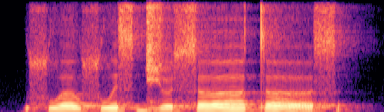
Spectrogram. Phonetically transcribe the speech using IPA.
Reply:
sʷ ɜː sʷ e s d͡ʑ ø s ɜː t ɜː s

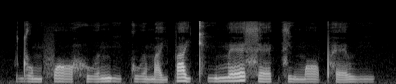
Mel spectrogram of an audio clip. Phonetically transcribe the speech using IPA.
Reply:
d oː˧˩ m f ɔː˧˩ h u˩˧ ə̯ ŋ iː˧˩ k u˩ ə̯ m a˩ j p a˥˨ j kʰ i˧ m ɛː˧˥ s ɛː˧ k̚ s i˧˩ m ɔː˧˩ pʰ ɛː˩˧ ʋ iː˧

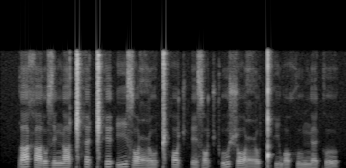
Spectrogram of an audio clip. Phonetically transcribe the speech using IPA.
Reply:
ɾ a x a ɾ o z e ŋ a ǁʰ ɛ ǁʰ ɪ ʔ i z ɔ ʕ o ǁʰ ɔ t͡ʃʼ e z ɔ t͡ʃʼ u ʃ ɔ ʕ o ǃʰ i w ɔ x u ŋ ɛ k ʊ

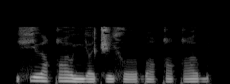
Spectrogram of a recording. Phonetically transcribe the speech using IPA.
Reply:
fʲ ɯː˥˧ ə̯ q oː˥˧ mʲ ɔ˧ ə̯ t͡ʃ i˧ x oː˩˧ ɠ ɔ˩˧ q ɛ˧˩ q ɤ˥ b

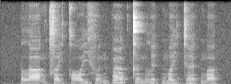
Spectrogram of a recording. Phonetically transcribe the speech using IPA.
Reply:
l aː˨ ŋ t͡s ɐ˨ j k ɔː˨˧ j f ɵ˨˥ n p œː˧ k̚ t̪ ɵ˨ n l ɪ˨ k̚ m ɐ˧ j k ɛː˨˥ k̚ m ɐ˧ t̚

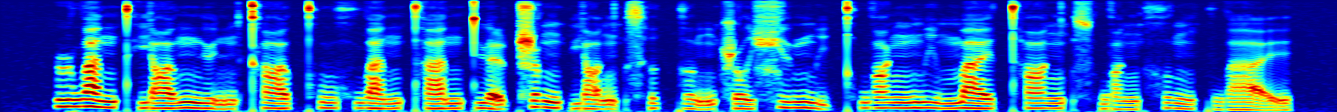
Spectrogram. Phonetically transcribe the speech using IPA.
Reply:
ɻ w a˥˨ n t̪ʰ j ɑ˨˦ ʊ̯ n̪ y̰˨˩ n kʰ ɑ˨˦ ʊ̯ kʰ u˨˦ x w a˨˦ n t̪ʰ a˨˦ n t̪ ɥ ɛ̰˨˩ ʈ͡ʂ ɤ˥˨ ŋ p j ɑ̰˨˩ ŋ t͡sʰ ɹ̩˦ k ɤ̰˨˩ ŋ ʂ o˦ ʊ̯ ɕ y˦ m ḭ˨˩ kʰ w ɑ˦ ŋ m i˥˨ m a˥˨ ɪ̯ t̪ʰ ɑ˦ ŋ t͡sʰ w ɑ˨ ŋ x ʊ˥˨ ŋ k w a̰˨˩ ɪ̯

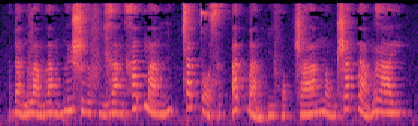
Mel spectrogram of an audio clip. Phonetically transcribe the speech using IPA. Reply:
ɗ a˨˩˨ n v a˨˩˨ m l a˨˩ m ɓ ɨ˧˥ j ʂ ɨ˨˩ ə̯ f i˨˩˨ ɣ a˨˩ ŋ x a˦˥ t̚ m a˨˩ n ɲ u˦˥ k̚ c a˦˥ t̚ t̪ ɔ˨˩˨ s ə˨˩ k̚ ʔ a˦˥ t̚ ɓ a˨˩˨ n ʔ i˨˩ f ɔ˨˩ k̚ ʂ aː˧˥ m n ɔ˨˩˦ m ʂ a˦˥ k̚ l a˨˩˦ m ɣ a˧ j

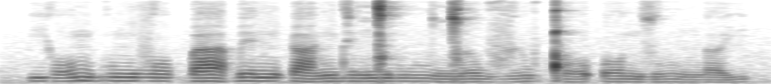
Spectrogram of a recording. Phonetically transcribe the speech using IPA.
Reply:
j o˨˩˦ m b u˦ ŋ v o˦ ɓ a˩˧˩ ɓ e˦ ŋ ɠ a˨˩˦ ŋ d e˦ ŋ͡ǀ i˦ w u˩˧˩ ŋ͡ǀ ɵ˩˧˩ w v ʉ˩˧˩ w ǃ o˨˩˦ ʔ o˦ n z u˩˧˩ ŋ ɐ˨˩˦ j

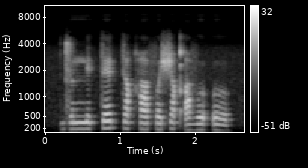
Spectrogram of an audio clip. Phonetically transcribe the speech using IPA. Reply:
d͡z o nː e tː ɛ tː ɛ qʰ a f ʌ ʃ ɛ qʼ a v o ʔ o

